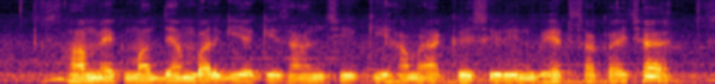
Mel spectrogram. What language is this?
Maithili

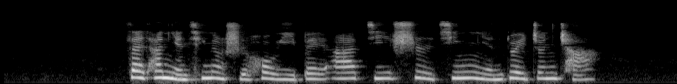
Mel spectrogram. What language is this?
Chinese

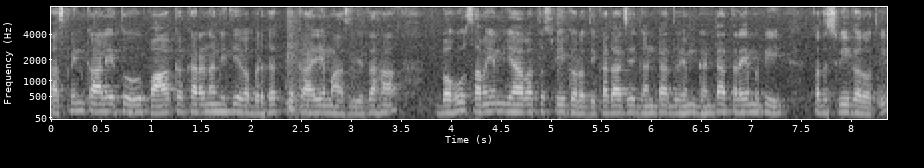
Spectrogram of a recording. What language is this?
Sanskrit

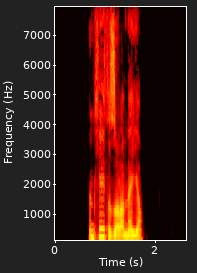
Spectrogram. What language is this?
Kabyle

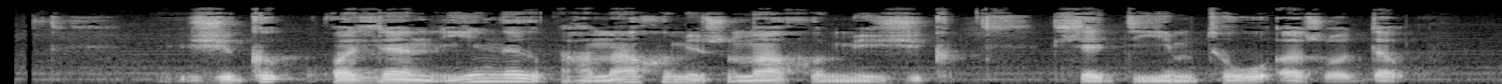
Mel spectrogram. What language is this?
Kabardian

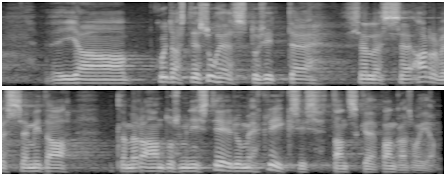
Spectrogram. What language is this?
Estonian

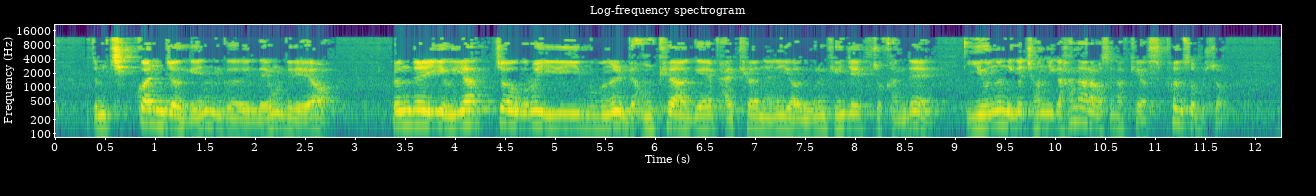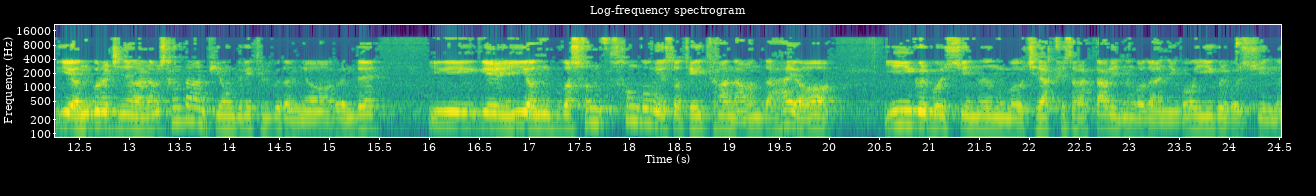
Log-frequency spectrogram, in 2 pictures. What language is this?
Korean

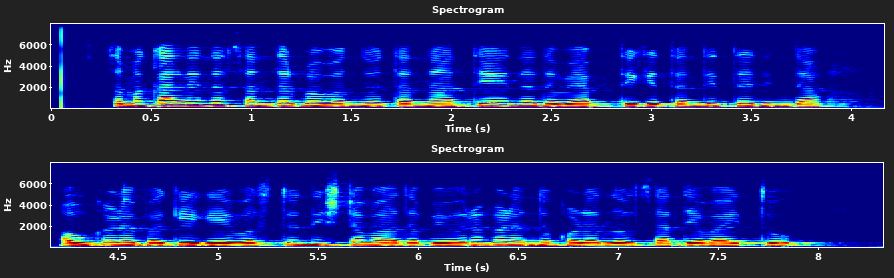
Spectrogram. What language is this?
Kannada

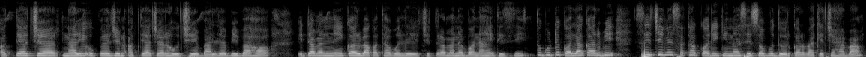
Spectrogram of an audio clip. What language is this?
Odia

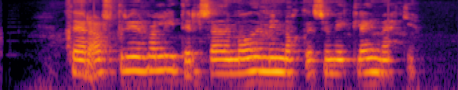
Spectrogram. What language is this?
Icelandic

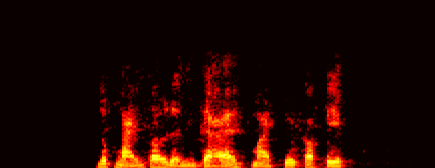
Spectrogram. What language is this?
Vietnamese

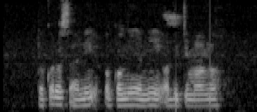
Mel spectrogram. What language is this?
Luo (Kenya and Tanzania)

